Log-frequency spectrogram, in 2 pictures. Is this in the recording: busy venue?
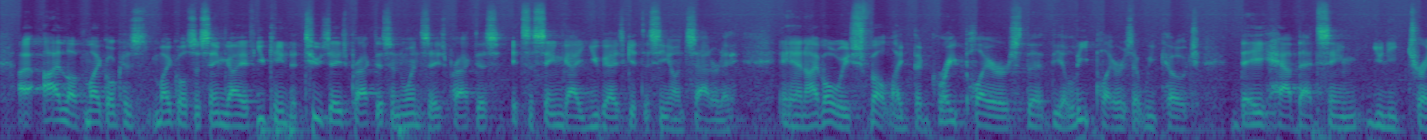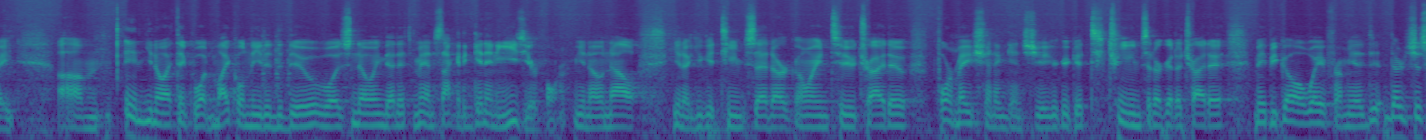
yes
